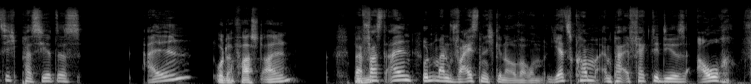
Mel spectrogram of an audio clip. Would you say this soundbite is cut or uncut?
cut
